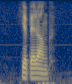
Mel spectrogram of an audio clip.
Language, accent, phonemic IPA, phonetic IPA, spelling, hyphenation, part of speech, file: Armenian, Eastern Armenian, /jepeˈɾɑnkʰ/, [jepeɾɑ́ŋkʰ], եպերանք, ե‧պե‧րանք, noun, Hy-եպերանք.ogg
- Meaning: blame, condemnation, reproach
